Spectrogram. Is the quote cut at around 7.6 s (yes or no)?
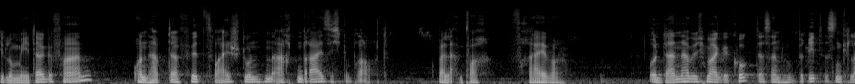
yes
